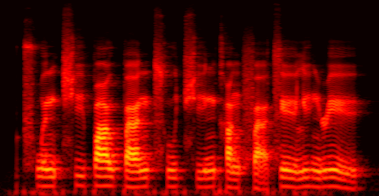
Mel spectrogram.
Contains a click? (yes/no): no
